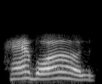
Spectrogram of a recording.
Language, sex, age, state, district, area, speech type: Bengali, female, 30-45, West Bengal, Kolkata, urban, conversation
